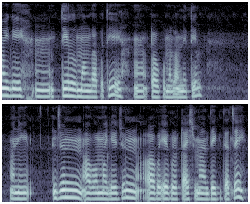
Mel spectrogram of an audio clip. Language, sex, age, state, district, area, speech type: Nepali, female, 60+, West Bengal, Kalimpong, rural, spontaneous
